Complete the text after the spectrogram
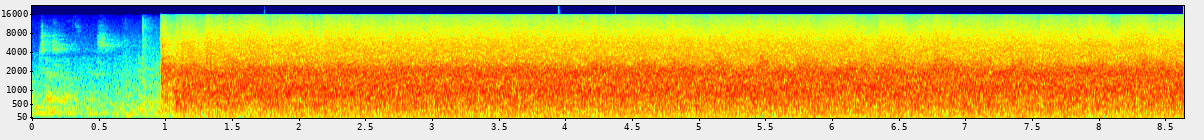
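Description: A crowd applauds loudly.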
